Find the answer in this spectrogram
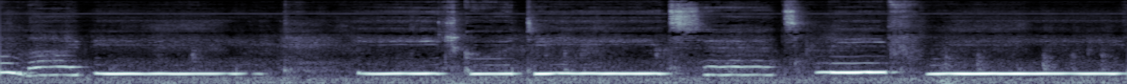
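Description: A woman softly singing a slow, simple tune without words in clear, pure sustained notes, mostly on one repeated pitch with brief steps up and down and short pauses between phrases.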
